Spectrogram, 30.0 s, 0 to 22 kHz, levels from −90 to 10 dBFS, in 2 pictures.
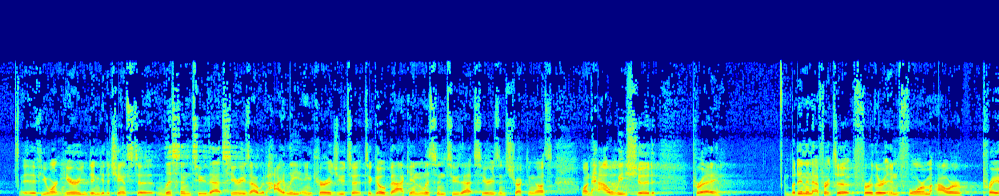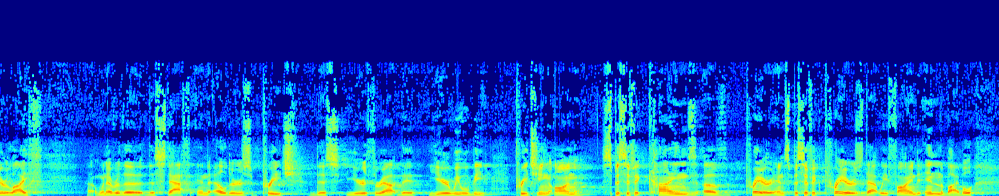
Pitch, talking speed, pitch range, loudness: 135 Hz, 155 wpm, 120-170 Hz, -16 LUFS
